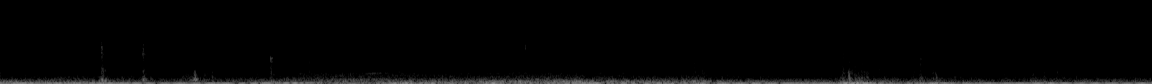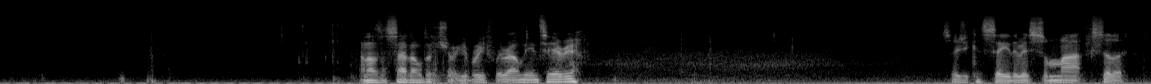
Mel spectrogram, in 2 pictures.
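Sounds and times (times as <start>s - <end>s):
car engine idling: 9.9s - 23.0s.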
